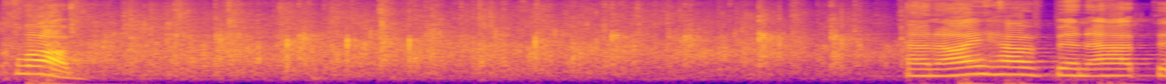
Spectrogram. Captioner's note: applause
